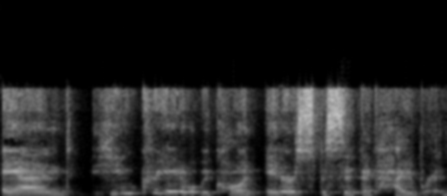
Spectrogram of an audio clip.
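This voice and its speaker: With an American accent, a woman speaks at a high pitch. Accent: Southern US, strong today. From US South. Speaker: graduate student researcher; presenter. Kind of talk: lecture. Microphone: webcam.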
